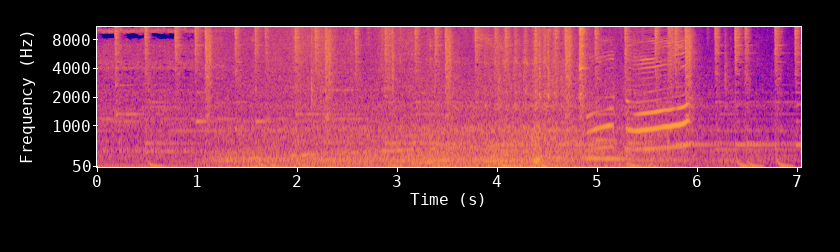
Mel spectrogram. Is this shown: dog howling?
no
